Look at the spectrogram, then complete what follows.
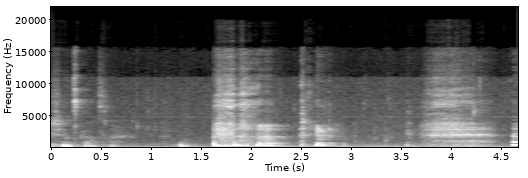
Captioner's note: laughing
